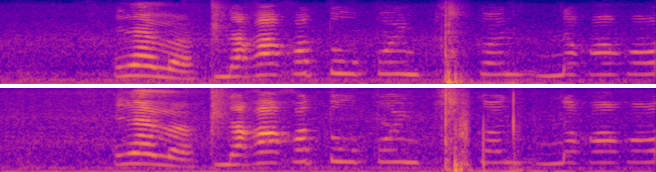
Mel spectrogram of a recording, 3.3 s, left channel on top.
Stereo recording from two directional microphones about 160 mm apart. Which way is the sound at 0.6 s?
15° right (ahead or behind).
